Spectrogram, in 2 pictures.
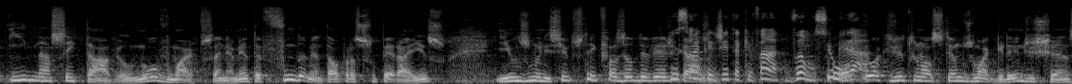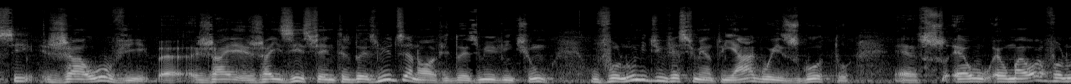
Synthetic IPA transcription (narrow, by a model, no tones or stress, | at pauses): inasejt̪avḛwʊnovʊmaɾkd̪ʊ̥saniamẽnt̪ʊɛfũnd̪ɐmẽnt̪awpɾɐsupeɾaɾisʊ̥ | ɪʊzmunisipjʊst̪ẽj̃kɪ̥fazeɾʊd̪eveɾd͡ʒɪkãazkɾed͡ʒit̪ɐkɪvavɐ̃mʊsːeweɾaewakɾed͡ʒit̪ʊkɪnɔst̪ẽmʊzũmɐɡɾɐ̃d͡ʒɪʃɐ̃sɪʒaowvɪɛ̰ʒaʒaɪzist͡ʃɪẽnt̪ɾɪd̪ojzmiwid͡ʒɪzenɔvɪːd̪ojzmiwivĩnt͡ʃiũ | ʊvolũmɪd͡ʒɪĩvest͡ʃimẽnt̪ʊẽaɡwɐɪzɡot̪ʊ | ɛ̰sɛʊʔɛʊmajɔɾvolũ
